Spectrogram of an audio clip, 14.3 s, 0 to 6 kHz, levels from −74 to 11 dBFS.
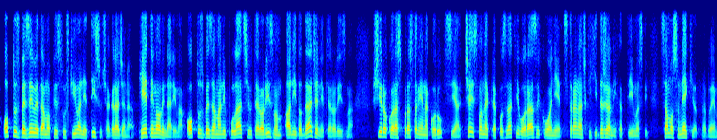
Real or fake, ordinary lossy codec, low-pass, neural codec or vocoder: fake; none; 5.4 kHz; codec, 24 kHz, 0.9 kbps, WavTokenizer, large speech release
